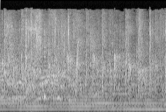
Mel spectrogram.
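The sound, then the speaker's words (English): Applause from about a dozen people in a room, heard in a played video of a company celebration: an even, moderate patter of clapping over a steady low hum. “It dies out. The tape dies out. The clapping dies out.”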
